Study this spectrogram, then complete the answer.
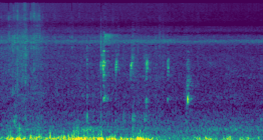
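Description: Chickens in a pen beside a garden high tunnel cluck a few scattered times at moderate distance over a rumbling outdoor background.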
